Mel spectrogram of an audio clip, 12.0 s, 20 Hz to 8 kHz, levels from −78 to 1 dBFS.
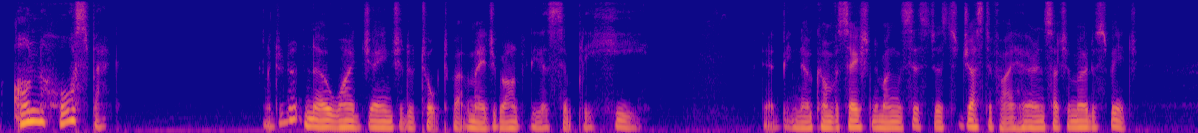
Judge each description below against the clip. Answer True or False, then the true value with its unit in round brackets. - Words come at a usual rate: True (170 wpm)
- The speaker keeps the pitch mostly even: True (2.2 semitones)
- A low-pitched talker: True (105 Hz)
